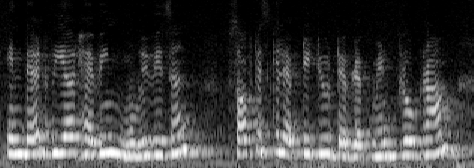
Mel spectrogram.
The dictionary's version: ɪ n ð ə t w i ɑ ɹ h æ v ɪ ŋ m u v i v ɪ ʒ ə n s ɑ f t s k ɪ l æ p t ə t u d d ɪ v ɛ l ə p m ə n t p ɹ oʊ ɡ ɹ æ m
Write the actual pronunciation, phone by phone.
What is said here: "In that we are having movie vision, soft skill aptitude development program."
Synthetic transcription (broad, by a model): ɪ n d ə t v i ɑ ɹ h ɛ v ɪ ŋ m u v i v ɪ z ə n s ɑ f t s k ɪ l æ p t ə t u d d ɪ v l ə p m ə n t p ɹ oʊ ɡ ɹ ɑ m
